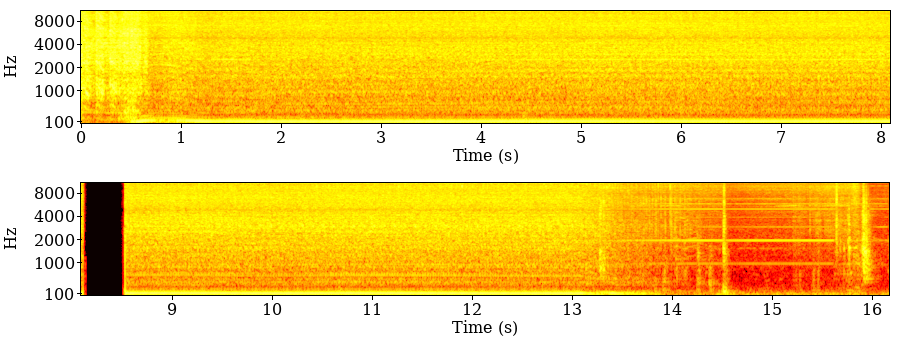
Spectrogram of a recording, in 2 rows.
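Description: A motor hums steadily at a low pitch, spinning up about half a second in and winding down about 13 seconds in, with a brief dropout near the middle.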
